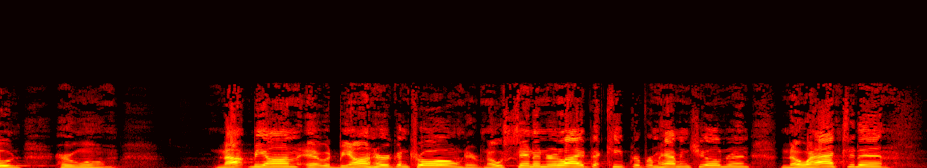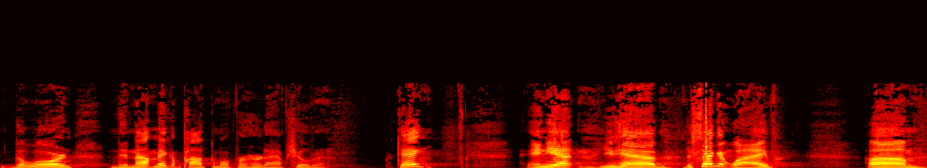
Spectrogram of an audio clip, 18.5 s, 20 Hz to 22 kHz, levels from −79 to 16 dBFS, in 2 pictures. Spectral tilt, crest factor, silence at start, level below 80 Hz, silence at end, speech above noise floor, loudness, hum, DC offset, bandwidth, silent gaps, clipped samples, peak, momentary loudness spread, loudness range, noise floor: -5 dB/octave; 16 dB; 0 s; -52 dBFS; 0 s; 47 dB; -17 LUFS; none; under 0.1%; 11.5 kHz; none; under 0.1%; -2 dBFS; 17 LU; 8 LU; -65 dBFS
